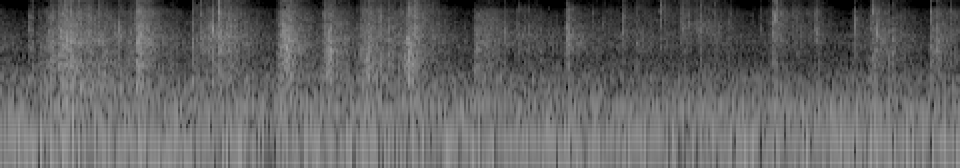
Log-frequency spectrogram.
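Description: Thin plastic shopping bag crinkling and rustling under the hands as the marinated chicken inside it is pressed flat on a countertop, in irregular bursts that thin out over the last few seconds.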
